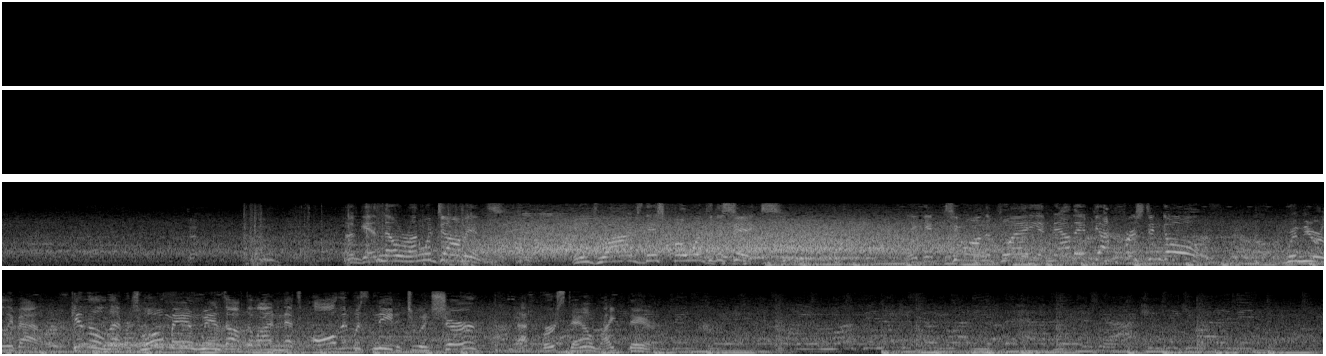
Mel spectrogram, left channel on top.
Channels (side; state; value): left; silent; digital silence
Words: Again, they'll run with Dobbins. And he drives this forward to the 6. They get 2 on the play, and now they've got first and goal. Win the early battle. Get a little leverage. Low man wins off the line, and that's all that was needed to ensure that first down right there.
